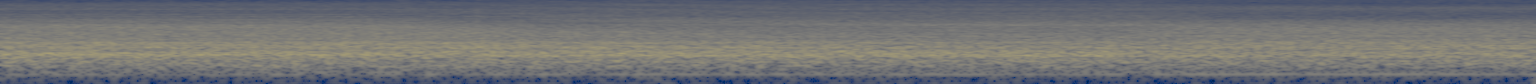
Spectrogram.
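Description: Cabin noise of a Canadair Regional Jet in flight: the steady rushing roar of its jet engines and the airflow, heard from a window seat inside the cabin.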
